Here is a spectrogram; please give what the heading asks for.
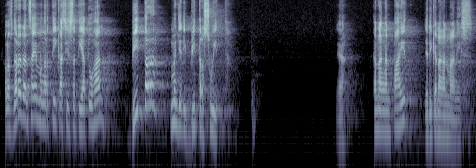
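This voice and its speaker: A male pastor preaching a sermon, telling stories and shifting between loud, high emphasis and soft, low asides as he addresses the congregation. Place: church sanctuary. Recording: long church reverb.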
